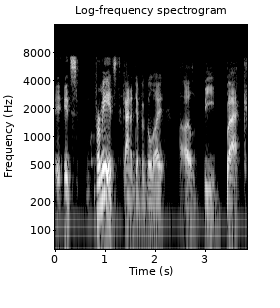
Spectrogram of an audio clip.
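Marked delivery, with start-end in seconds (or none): 2.5-3.9 much lower pitched voice. Discussing how to say a famous line, the speaker tries it, pitched low. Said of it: "the trick with "I'll be back" is like getting it low enough".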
